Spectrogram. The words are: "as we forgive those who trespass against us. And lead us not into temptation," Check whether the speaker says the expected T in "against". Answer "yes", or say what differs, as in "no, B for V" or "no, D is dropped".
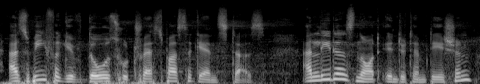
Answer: yes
